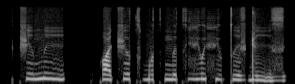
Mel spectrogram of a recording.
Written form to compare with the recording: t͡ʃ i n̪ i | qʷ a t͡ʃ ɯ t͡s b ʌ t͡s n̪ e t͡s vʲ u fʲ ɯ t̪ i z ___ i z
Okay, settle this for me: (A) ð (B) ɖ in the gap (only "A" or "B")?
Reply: B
